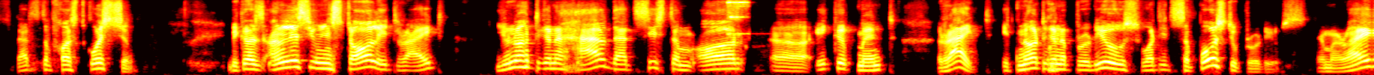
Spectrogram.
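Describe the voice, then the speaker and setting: Against a quiet background, a man with a fairly high, bright, sharp voice and some vocal fry speaks at a fairly slow pace with very wide pitch swings, the sound dry and close with no echo. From Nepal. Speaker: teacher. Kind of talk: lecture.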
